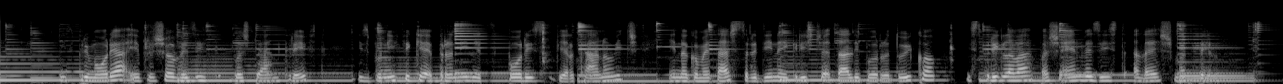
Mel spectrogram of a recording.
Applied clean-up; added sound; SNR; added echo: neural mask model RNNoise.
